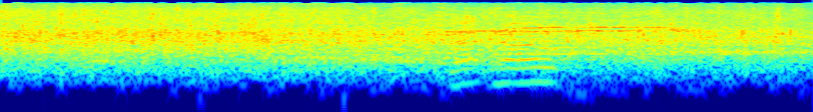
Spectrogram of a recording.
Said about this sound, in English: We should give a round of applause for the other two. We should give one to Paul as well.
